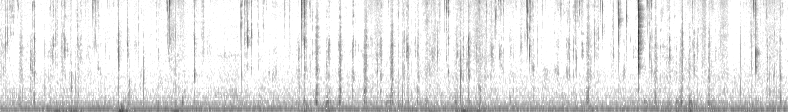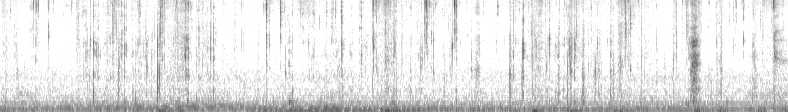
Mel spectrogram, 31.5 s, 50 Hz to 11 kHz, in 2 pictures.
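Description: Close-miked chewing of fried rice, with many short mouth clicks and one sharp click about 13 seconds in, over a steady low hum.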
